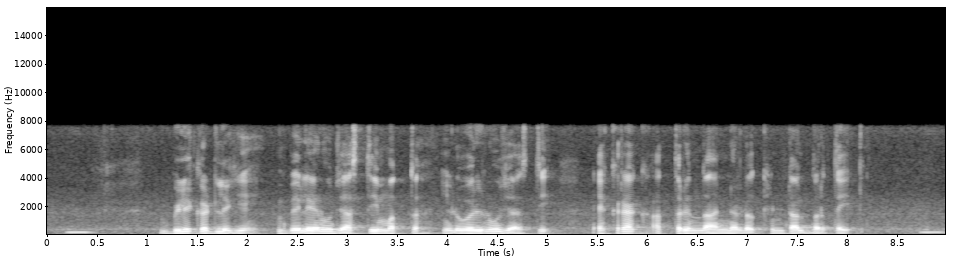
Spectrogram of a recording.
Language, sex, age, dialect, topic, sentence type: Kannada, male, 25-30, Dharwad Kannada, agriculture, statement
